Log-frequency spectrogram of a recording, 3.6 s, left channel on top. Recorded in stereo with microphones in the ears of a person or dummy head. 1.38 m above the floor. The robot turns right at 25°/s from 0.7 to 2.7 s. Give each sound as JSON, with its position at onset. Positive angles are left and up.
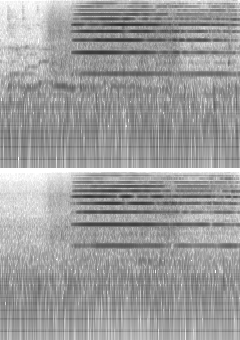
{"t": 1.1, "sound": "a violin", "azimuth_deg": -130, "distance_m": 1.6}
